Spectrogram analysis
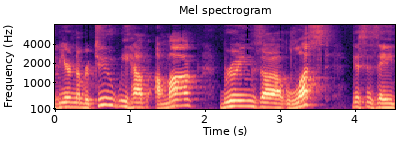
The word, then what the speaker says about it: Amager: Worth noting, Amager is the pronunciation of the brewer, though it's spelled A-M-A-G-E-R. So there are essentially dropped silent sounds on the end of the spelling, just if you care.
